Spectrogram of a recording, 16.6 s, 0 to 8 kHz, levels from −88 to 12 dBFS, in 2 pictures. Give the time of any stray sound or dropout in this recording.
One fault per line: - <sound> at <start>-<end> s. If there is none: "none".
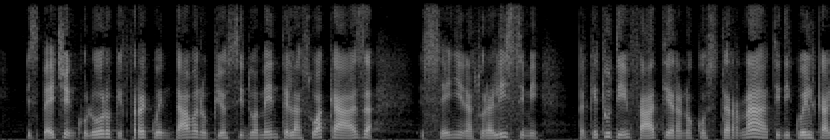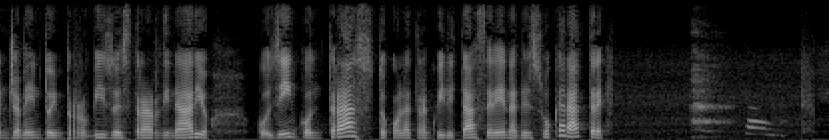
- laugh at 15.2-16.2 s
